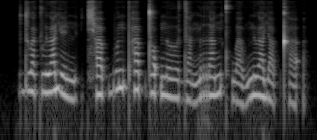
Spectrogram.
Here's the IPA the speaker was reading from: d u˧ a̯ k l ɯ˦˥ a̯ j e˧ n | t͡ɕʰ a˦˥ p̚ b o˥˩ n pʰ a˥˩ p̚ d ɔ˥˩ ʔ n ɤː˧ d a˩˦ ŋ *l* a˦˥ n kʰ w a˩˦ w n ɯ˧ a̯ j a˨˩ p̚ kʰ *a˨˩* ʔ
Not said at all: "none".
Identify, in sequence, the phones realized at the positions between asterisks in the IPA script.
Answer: r, a˨˩

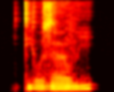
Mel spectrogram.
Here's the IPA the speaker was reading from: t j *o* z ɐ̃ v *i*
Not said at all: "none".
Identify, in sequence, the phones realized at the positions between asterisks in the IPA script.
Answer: o, i

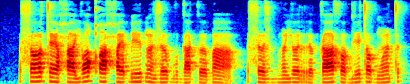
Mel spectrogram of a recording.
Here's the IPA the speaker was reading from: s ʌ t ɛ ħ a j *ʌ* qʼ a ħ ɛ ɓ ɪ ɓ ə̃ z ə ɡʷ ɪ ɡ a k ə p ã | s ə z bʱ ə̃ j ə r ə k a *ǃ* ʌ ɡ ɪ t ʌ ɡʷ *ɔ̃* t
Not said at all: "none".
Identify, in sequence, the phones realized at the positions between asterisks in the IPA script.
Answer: ɔ, x, ə̃

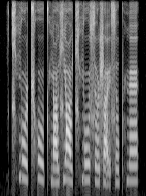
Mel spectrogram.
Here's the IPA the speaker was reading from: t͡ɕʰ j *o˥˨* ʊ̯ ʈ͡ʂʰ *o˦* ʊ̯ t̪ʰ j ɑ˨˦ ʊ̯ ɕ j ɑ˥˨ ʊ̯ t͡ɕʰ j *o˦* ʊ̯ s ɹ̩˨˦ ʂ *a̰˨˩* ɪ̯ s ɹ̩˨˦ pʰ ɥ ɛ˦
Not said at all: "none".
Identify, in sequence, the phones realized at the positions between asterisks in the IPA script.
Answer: o˥˨, o˥˨, o˦, a̰˨˩

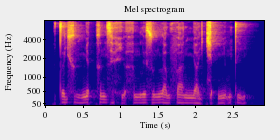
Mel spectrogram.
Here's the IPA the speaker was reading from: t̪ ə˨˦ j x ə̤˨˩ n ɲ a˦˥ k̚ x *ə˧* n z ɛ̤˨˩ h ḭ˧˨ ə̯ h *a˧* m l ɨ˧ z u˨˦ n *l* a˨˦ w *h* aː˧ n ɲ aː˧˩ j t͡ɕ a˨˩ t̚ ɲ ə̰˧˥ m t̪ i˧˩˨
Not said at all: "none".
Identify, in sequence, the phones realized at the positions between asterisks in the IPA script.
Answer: ə˧, ə˧, l, f

